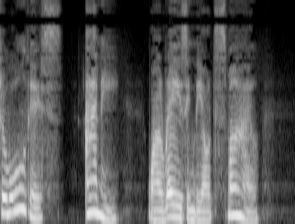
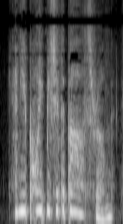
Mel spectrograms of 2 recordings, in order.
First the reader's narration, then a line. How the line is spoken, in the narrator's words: she whispered to Mrs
